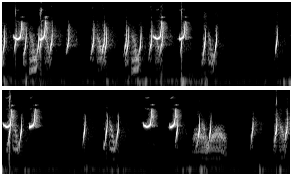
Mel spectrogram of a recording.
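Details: Common quail calling in the morning, recorded for quail hunting: dense runs of short, sharp, liquid notes, partly overlapping, bursting in quick clusters with brief pauses between, clear and loud with no other sounds.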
